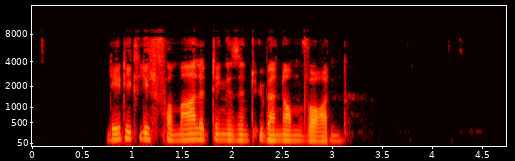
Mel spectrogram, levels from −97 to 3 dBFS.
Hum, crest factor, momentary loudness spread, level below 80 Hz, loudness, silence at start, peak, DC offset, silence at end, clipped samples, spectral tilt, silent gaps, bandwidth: none; 24 dB; 6 LU; -66 dBFS; -39 LUFS; 0.75 s; -18 dBFS; under 0.1%; 1.6 s; under 0.1%; -4 dB/octave; none; 9.4 kHz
